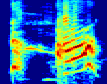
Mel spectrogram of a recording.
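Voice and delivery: high burst of laughter; loud laugh. Real, not acted. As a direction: crack up loudly.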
